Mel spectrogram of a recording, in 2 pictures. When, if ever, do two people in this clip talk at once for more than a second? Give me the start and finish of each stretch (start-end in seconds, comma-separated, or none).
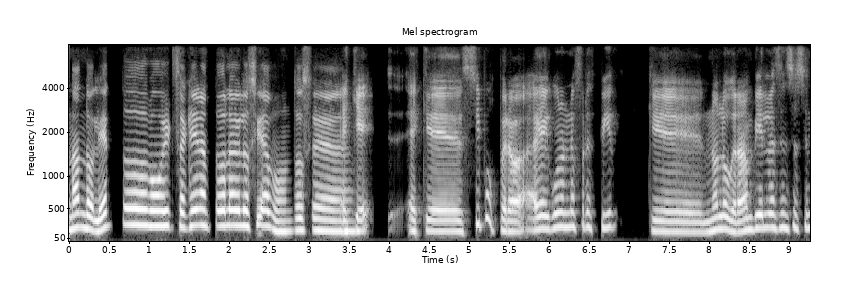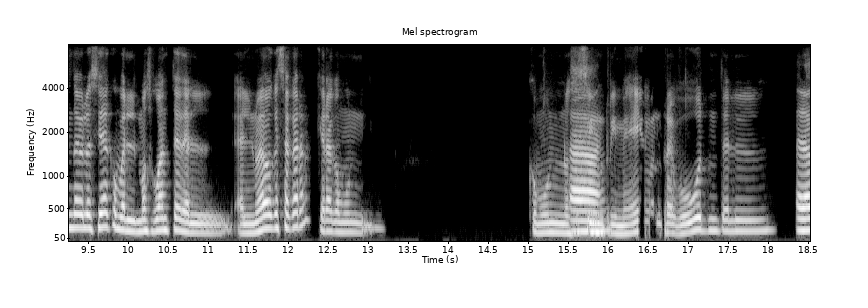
none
